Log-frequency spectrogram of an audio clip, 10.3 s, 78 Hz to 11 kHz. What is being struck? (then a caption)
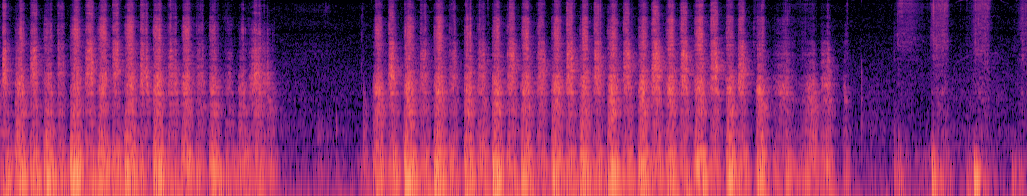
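Cardboard scratch-off lottery ticket. A thin, flat cardboard scratch-off lottery ticket, held flat on a table, is scratched with the edge of a coin in rapid, steady back-and-forth strokes. The dry, raspy scraping pauses briefly near the 3-second mark. It then resumes and fades into sparser strokes as the hand comes to rest.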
